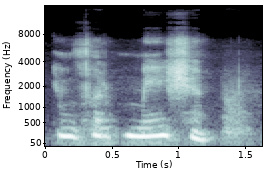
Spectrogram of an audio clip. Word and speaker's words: information: As you can see here, we have information. i-o-n is added, but the stress falling on its before syllable, that is ma.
